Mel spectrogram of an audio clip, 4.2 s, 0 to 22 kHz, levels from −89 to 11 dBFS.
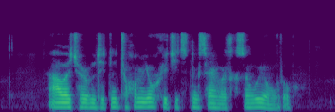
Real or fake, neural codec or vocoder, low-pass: fake; codec, 16 kHz, 2 kbps, X-Codec, WavLM features, trained on Multilingual LibriSpeech; 7.2 kHz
